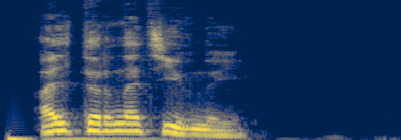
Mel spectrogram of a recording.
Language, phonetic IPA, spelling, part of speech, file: Russian, [ɐlʲtɨrnɐˈtʲivnɨj], альтернативный, adjective, Ru-альтернативный.ogg
- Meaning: alternative (relating to a choice)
